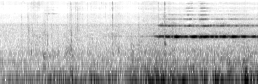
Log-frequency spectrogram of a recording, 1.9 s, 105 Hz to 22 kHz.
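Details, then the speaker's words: SMARTRAVEL 1200W 48V fat-tire e-bike on throttle through standing water: over low rolling and splashing, a steady high-pitched squeal starts partway through and holds; the disc brakes squeal because they are wet. "oh yeah you hear that squealing that's because it's wet I mean it's because those brakes are wet"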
